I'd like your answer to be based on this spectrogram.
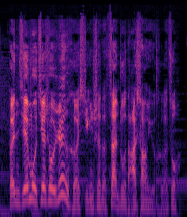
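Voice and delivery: ordinary talk, nothing marked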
